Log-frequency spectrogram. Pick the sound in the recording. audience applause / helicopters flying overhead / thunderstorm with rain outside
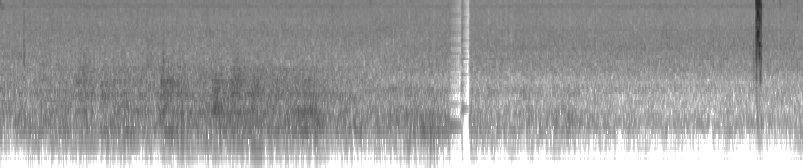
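thunderstorm with rain outside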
